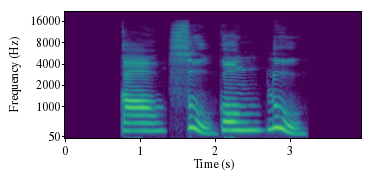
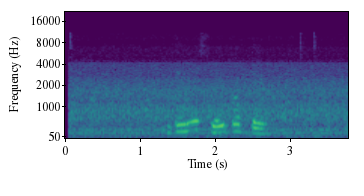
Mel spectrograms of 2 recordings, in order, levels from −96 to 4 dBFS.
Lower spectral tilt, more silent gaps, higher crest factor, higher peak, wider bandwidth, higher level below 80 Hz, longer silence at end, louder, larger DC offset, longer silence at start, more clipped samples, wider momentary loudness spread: second, -4.5 dB/octave vs -7.5 dB/octave; neither; about the same, 14 dB vs 18 dB; about the same, -14 dBFS vs -16 dBFS; first, 16.5 kHz vs 10.5 kHz; second, -74 dBFS vs -66 dBFS; first, 0.75 s vs 0 s; first, -27 LUFS vs -31 LUFS; neither; first, 0.75 s vs 0.05 s; neither; second, 12 LU vs 17 LU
